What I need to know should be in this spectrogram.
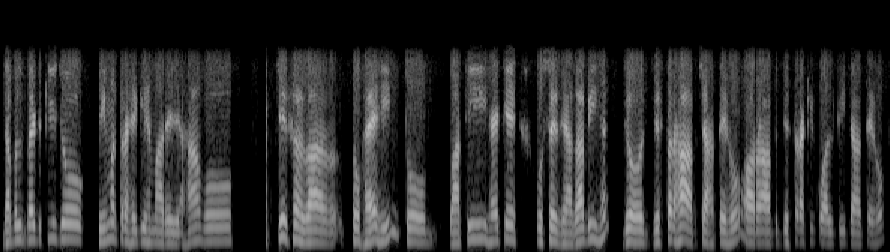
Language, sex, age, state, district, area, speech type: Urdu, male, 45-60, Delhi, South Delhi, urban, conversation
